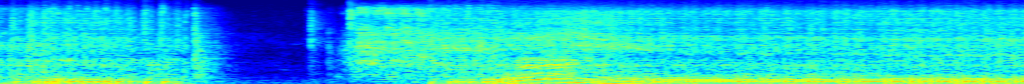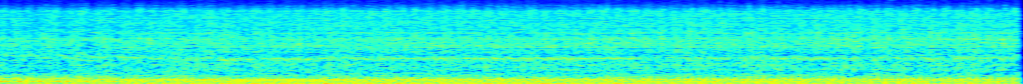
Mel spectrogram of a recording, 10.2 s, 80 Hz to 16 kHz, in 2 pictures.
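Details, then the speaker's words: 1998 Honda CBR after carb rebuild, new spark plugs and K&N air filter: starts and idles roughly with dips in pitch, then chokes out when the throttle is blipped. Owner suspects a vacuum problem, not confirmed. "the bike runs it starts just when you do the throttle blip it just chokes out might be vacuum might be something not sure"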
